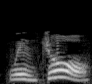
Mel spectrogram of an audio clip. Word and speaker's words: withdraw: 接下来我们在 with 后面加上 draw 这个单词 D-R-A-W draw 它的意思是拉或者收，所以 withdraw W-I-T-H-D-R-A-W withdraw 的意思就是收回或者撤回，字母组合 A-W 读作长的 O withdraw withdraw 比方说军队撤退了，就可以说 The army withdrew.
